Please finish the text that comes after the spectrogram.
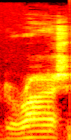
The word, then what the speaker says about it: Darius: was a Persian king, and his name was Darius, or Darius the Great, Darius the First, or Darius if you want to pronounce it that way.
